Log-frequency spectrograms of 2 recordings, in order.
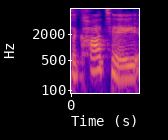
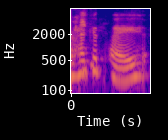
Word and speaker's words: Hecate: and then there's Hecate as well, or Hecate, depending on how you want to pronounce it.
